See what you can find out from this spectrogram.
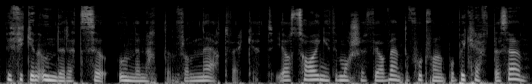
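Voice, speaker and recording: A woman's voice: on the low side, mellow, dry recording, clean studio sound, close to an everyday voice. A woman playing an efficient, discreet, earnest secretary in a comic wartime radio drama. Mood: confidential, earnest. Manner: earnest, businesslike.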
